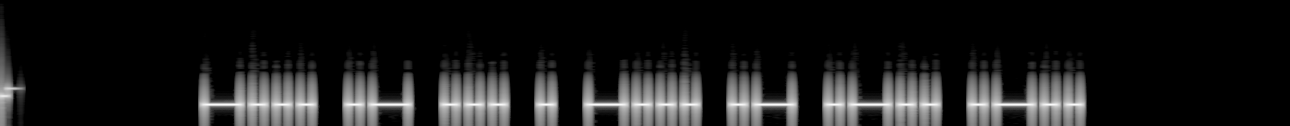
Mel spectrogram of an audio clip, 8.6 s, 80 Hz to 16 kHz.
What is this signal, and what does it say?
Morse code, heard as a keyed tone, about 15 wpm, 700 Hz. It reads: BASEBALL
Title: Top 1751-2000 Words 15wpm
